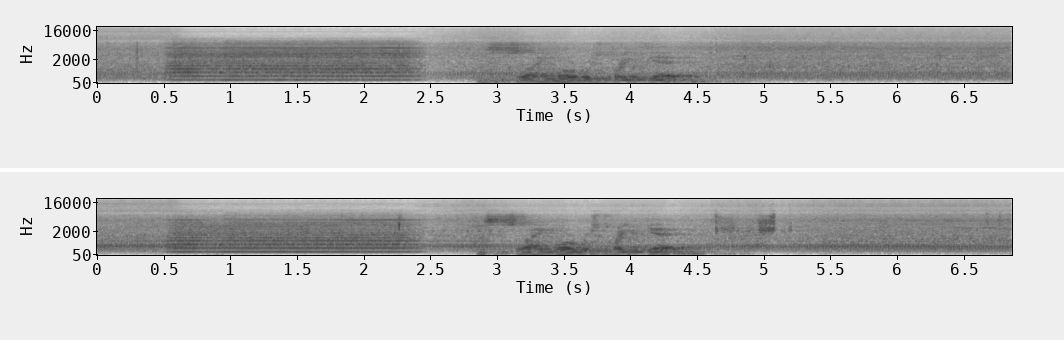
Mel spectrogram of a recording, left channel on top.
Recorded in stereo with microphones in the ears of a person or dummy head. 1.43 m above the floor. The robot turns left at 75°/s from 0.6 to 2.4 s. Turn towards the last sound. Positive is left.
turn(degrees=-50)  # may be behind; listen again after turning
